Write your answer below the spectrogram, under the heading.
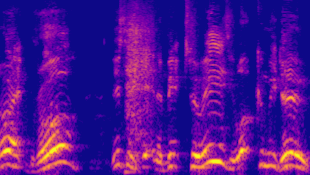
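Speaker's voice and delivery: poor put-on Welsh accent. Quoting a swimming training partner's words: terrible fake Welsh accent. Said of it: "as he says in his Welsh accent ... That's a terrible Welsh accent, isn't it?".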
